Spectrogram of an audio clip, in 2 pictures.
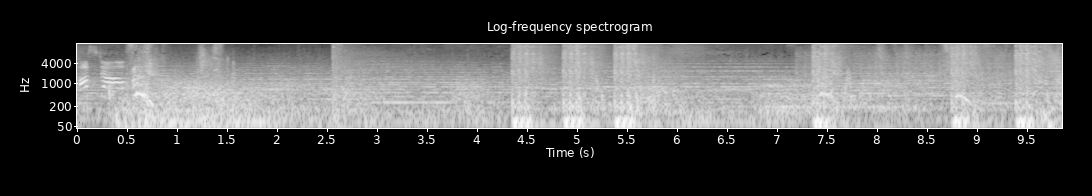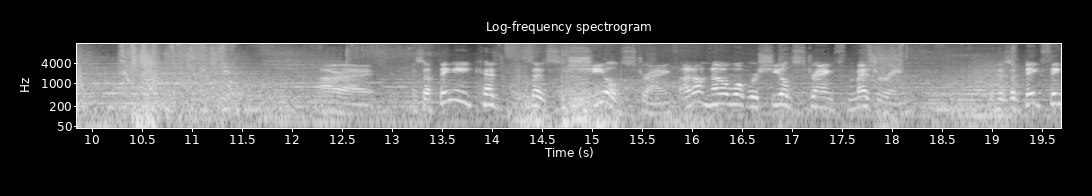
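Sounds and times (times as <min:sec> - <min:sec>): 
continuous noisy video game background: 0:00.0 - 0:19.6
video game gunfire bursts: 0:04.4 - 0:06.1, 0:07.3 - 0:11.1
speech: 0:13.3 - 0:18.3, 0:19.0 - 0:19.6.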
